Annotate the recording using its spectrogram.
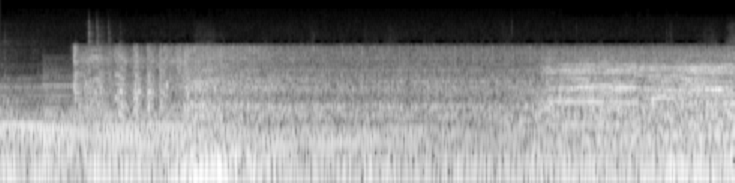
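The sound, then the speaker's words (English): A Mercedes car engine cranks and catches, settling into a steady idle before revving up louder as someone drives the car off, with no voices. “Someone, stop that car! Someone's driving off with the Mercedes!”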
